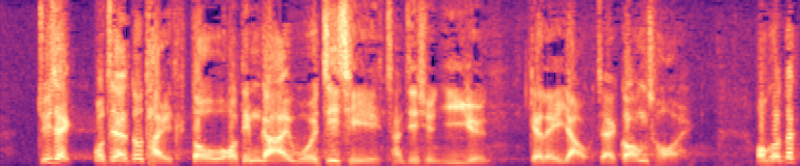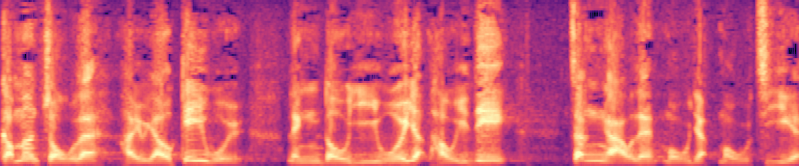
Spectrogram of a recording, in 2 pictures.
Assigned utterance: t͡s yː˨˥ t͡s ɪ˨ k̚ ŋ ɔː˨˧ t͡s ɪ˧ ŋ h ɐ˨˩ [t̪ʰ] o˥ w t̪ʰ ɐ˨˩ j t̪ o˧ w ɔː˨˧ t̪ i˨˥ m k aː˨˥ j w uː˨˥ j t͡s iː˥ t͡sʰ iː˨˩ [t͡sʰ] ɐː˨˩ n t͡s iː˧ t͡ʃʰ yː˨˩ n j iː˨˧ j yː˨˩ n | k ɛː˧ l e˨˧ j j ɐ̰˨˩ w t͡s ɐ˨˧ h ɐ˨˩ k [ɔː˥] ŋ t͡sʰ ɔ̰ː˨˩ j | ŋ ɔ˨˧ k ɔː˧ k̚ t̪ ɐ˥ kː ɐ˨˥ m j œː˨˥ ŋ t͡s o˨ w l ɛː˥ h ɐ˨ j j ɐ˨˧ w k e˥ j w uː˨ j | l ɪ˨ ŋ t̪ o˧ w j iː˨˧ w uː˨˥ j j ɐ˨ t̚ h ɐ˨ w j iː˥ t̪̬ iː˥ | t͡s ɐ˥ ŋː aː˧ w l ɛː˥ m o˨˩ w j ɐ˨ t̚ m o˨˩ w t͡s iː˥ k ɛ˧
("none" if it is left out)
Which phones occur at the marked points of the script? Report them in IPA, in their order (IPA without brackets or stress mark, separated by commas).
t̪, t͡sʰ, ɔː˥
